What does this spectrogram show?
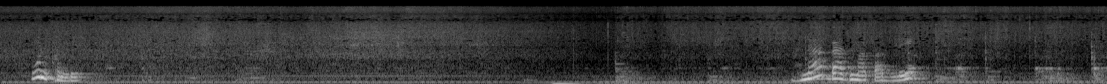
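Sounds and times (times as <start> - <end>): onion and chicken sizzling in pan: 0.0 - 11.0.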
